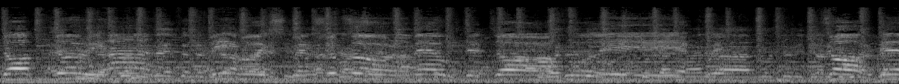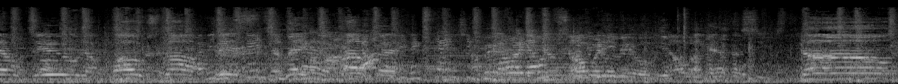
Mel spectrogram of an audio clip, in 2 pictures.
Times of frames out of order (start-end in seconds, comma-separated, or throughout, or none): 3.14-3.54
